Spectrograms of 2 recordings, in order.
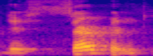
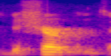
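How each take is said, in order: First: Said in the usual way. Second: "serpent" said as "sherpent"; tongue-tied slip. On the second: Shown as a demonstration. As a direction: slur the first sound of "serpent" into SH. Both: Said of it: "I kept saying the serpent".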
